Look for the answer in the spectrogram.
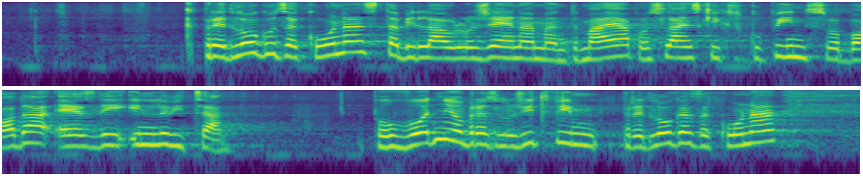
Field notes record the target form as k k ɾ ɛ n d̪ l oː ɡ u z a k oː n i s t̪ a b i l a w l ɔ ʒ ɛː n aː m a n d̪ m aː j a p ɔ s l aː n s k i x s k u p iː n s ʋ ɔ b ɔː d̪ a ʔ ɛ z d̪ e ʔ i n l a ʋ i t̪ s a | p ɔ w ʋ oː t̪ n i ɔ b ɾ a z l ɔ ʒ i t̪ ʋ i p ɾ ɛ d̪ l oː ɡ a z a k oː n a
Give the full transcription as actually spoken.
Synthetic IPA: k p ɾ ɛ d̪ l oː ɡ u z a k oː n a s t̪ a b i l a w l ɔ ʒ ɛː n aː m a n d̪ m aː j a p ɔ s l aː n s k i x s k u p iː n s ʋ ɔ b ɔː d̪ a ʔ ɛ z d̪ e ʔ i n l ɛ ʋ i t̪ s a | p ɔ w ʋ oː d̪ n i ɔ b ɾ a z l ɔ ʒ i t̪ ʋ i p ɾ ɛ d̪ l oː ɡ a z a k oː n a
